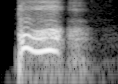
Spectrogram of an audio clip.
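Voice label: Vox Sur Japanese; Lewsia; Kingsraid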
